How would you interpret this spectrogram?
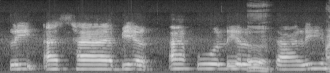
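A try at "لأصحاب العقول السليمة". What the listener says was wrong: Ainnya dhammah.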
